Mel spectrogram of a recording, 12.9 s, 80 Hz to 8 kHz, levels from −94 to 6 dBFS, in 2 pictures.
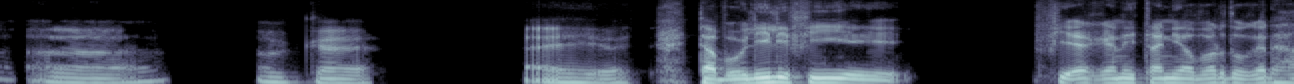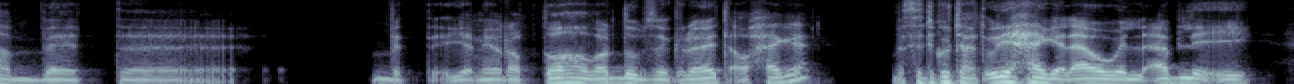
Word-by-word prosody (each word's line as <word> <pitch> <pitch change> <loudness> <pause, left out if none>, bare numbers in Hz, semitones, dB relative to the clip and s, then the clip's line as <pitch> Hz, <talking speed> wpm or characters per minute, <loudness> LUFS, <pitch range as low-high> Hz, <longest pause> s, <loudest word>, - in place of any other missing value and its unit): آه 125 +3 -7 0.5
أوكي، 115 -5 -5 0.9
أيوه 115 -2 -3 0.3
طَب 105 -2 +6
قولي 105 +4 +6
لي 130 - +8
في 115 -7 +3 0.6
في 115 -1 +2
أغاني 110 +2 +1
تانية 115 0 +2
برضه 115 +2 -1
غيرها 115 0 -2
بت 95 -1 -7 1.2
بت - - -10
يعني 95 +1 -5
رابطاها 110 +4 0
برضه 110 +1 0
بذكريات 105 +3 -2
أو - - -5
حاجة؟ - - -2 0.4
بس - - -5
أنتِ 125 - -1
كنتِ 135 -1 +2
هتقولي 120 +5 +4
حاجة 125 -3 +6
الأول 105 -2 +2
قبل 115 +1 0
إيه؟ 105 -2 -5
110 Hz, 130 wpm, -23 LUFS, 105-120 Hz, 1.2 s, لي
